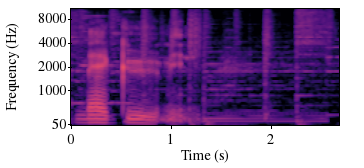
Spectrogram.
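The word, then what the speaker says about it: めぐみん: It's lengthen the end of the symbol, the end of that two letters, to make it sound right. So it's megumin.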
